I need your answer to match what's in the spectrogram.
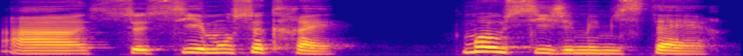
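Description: Woman reading a mysterious gallant nobleman, cool, measured, mid-pitch voice. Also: close to an everyday voice.

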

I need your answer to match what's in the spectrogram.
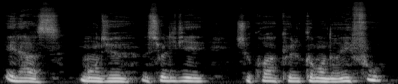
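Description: Man reading as fussy old housekeeper lady, dark husky voice, exclaiming. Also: mid-range voice, normal speed, lightly acted. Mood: alarmed. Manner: excited, exclaiming. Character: flustered older woman housekeeper.

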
